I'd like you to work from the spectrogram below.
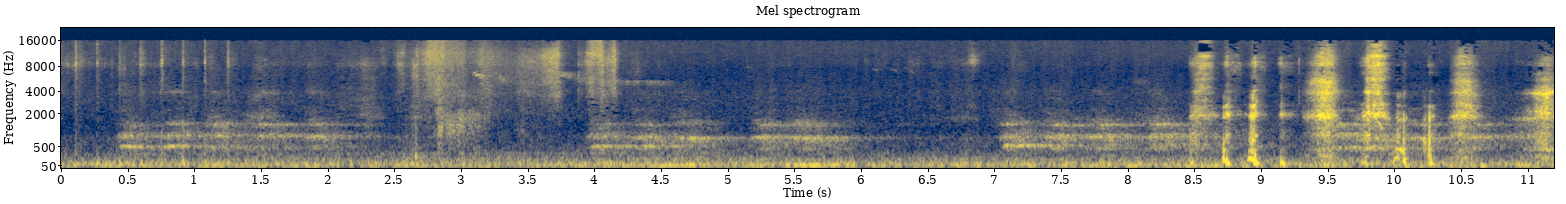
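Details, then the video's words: Pet fox Alisa grumbles throughout a play session: long nasal harmonic moans broken by brief pauses and a breathy snort, then ending with a run of sharp taps and scuffling. "Алиса - Лиса. Ворчливая игра."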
